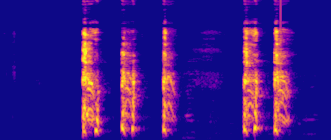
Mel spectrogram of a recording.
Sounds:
Cough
